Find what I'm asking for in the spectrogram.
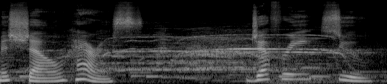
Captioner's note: audience cheers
